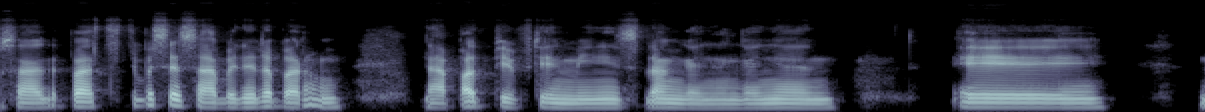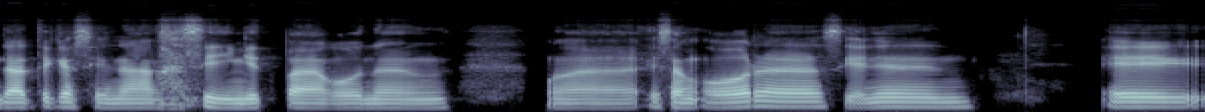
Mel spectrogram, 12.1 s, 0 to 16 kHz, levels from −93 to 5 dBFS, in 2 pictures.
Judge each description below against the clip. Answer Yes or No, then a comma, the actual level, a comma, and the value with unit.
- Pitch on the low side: Yes, low, 115 Hz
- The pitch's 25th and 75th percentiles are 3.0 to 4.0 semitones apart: No, narrow, 2.5 semitones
